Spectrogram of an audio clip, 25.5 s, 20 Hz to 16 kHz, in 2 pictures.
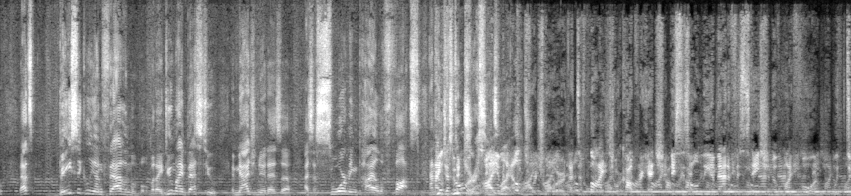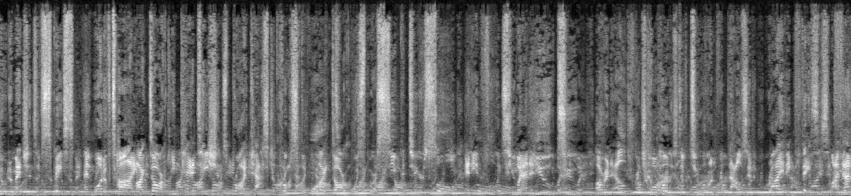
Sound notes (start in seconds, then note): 7.2 voice echoing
